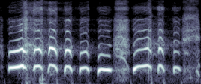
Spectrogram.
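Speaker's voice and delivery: high, loud cackle; shrieking giggle fit; retold laughing fit. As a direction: burst into a high, pulsing laugh. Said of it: "then me just going".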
